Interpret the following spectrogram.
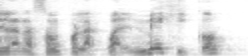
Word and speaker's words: México: razón por la cual México se escribe con con x pero se pronuncia como la J porque antiguamente la x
